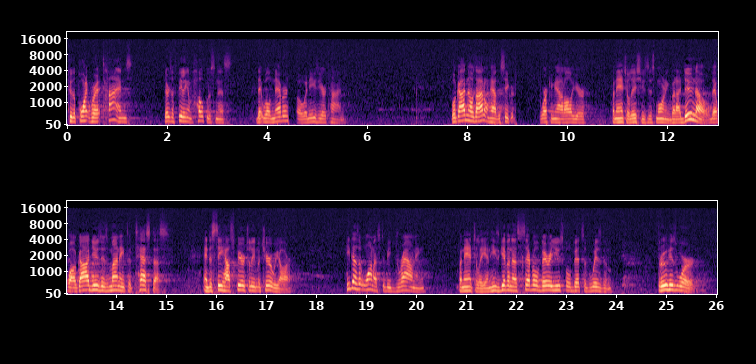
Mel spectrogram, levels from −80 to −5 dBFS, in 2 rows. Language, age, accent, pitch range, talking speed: English, 50-69, American, 145-190 Hz, 175 wpm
